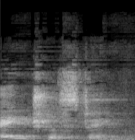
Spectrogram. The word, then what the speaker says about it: interesting: starts with i interesting pay attention to this dress after me interesting interesting interesting so where is the stress first syllable or second syllable interesting first syllable yes and he said by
